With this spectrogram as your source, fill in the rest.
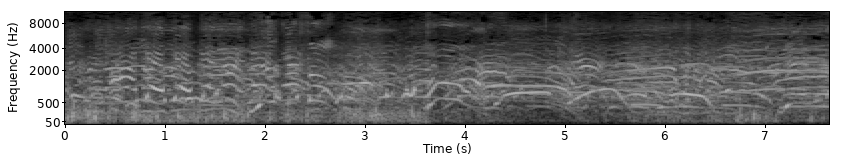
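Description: Many young children shout and squeal excitedly outdoors.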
